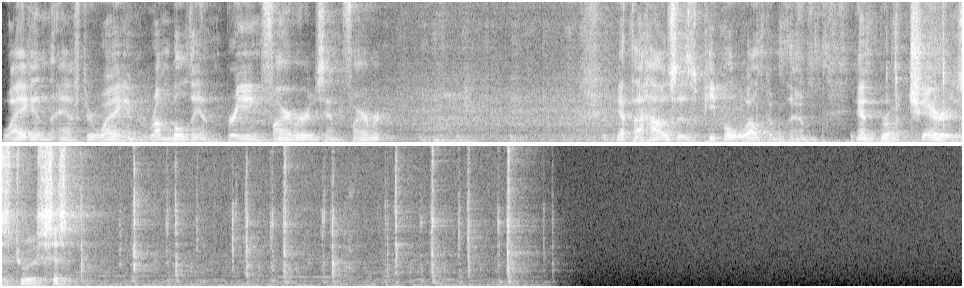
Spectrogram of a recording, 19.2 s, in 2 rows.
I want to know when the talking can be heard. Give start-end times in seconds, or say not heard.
0.0-3.8, 5.8-10.2.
